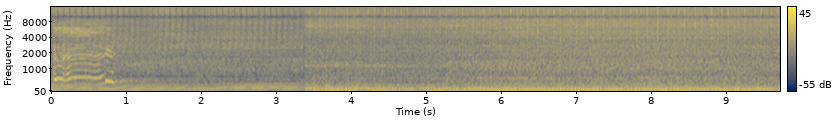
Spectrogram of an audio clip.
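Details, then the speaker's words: 65k-mile VW Corrado G60 supercharged engine, first run: steady even low rumble firming into smooth rhythm; briefly tappy at first from a dry hydraulic tappet, then runs nicely without tapping. "Obviously got it running. It runs really nice. Obviously, it was a little bit tappy at first, one of the hydraulic tappets, because they're oil-filled tappets, I guess, to just run dry."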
